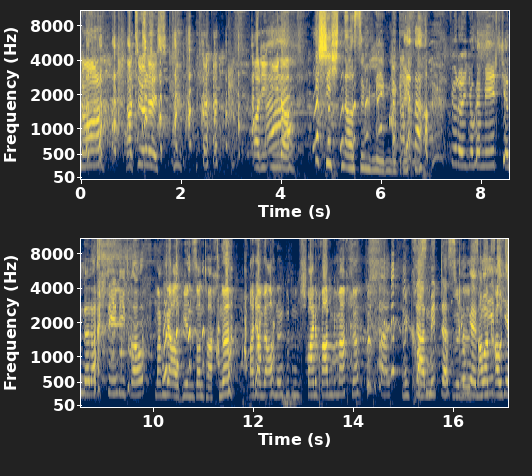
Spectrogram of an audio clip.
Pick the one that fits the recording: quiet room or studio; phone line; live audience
live audience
